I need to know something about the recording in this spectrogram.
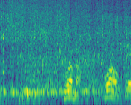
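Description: Water rushing and swirling in a metal basin, a steady hiss that starts abruptly.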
